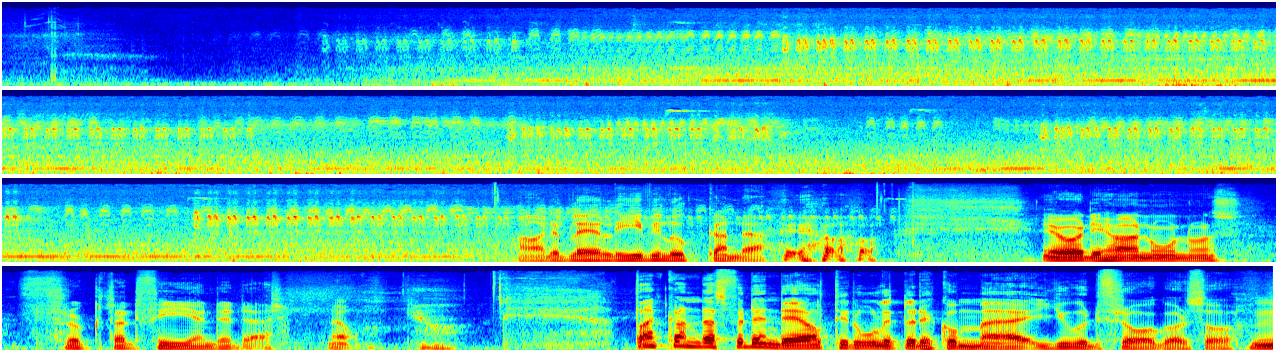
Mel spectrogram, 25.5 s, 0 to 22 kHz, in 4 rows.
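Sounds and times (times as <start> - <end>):
great spotted woodpecker calls: 1.2 - 17.5
speech: 15.4 - 17.4, 18.0 - 21.4, 22.3 - 25.4
laughter: 16.6 - 17.3.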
